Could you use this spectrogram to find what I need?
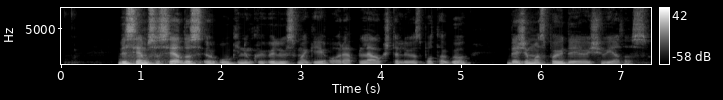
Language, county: Lithuanian, Kaunas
